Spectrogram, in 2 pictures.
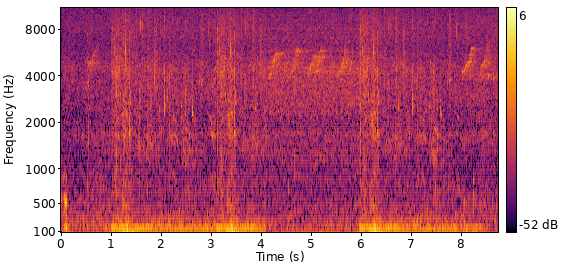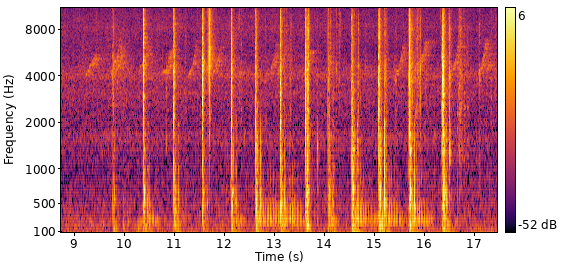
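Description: A machete blade chopping into a green wooden stick, about a dozen sharp strikes at roughly two a second in the last six seconds. Before that there is a low, steady hum with faint repeated high chirps.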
